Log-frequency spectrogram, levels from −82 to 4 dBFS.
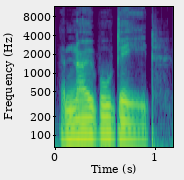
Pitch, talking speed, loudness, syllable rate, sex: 85 Hz, 150 wpm, -13 LUFS, 4.0 syllables/s, male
